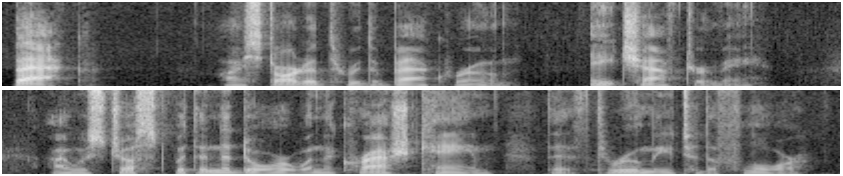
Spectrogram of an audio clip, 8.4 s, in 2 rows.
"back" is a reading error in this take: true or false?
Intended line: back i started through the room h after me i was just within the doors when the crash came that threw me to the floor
false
